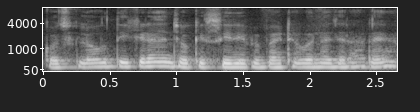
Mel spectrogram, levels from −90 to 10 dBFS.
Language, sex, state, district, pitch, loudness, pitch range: Hindi, male, Bihar, Patna, 135 Hz, -13 LUFS, 135-150 Hz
